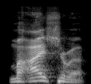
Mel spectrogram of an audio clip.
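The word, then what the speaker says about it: מעשר: In the Hebrew, it's pronounced ma'ashara.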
